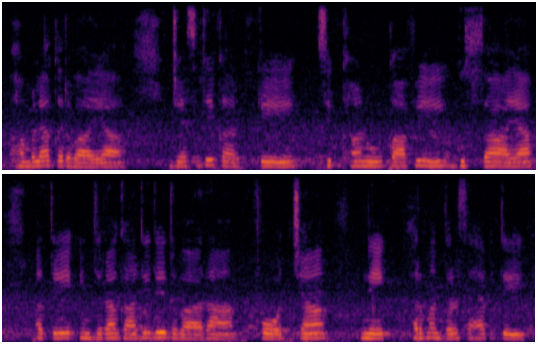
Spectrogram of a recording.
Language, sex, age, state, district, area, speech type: Punjabi, female, 18-30, Punjab, Muktsar, rural, spontaneous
